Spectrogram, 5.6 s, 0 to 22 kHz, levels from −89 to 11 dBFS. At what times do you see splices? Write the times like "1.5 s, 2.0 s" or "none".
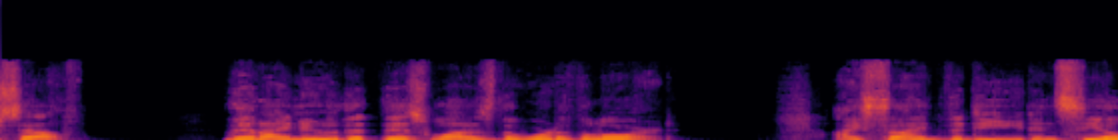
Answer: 4.0 s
